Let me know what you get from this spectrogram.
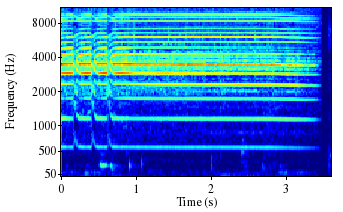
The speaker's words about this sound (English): See, now this is where an air horn could go. Just wham, wham, wham, wham.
